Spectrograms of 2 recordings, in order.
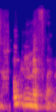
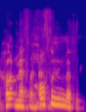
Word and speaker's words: Houghton Mifflin: I'll let them actually tell us how that's actually pronounced, because my dyslexia gets in the way there. Yeah, it's Houghton Mifflin. Houghton Mifflin.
